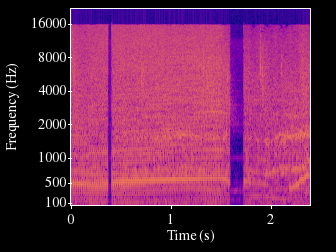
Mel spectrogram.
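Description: Tires squealing from a drifting car in the racing video game Forza 5, a loud, sustained whine with engine drone underneath, briefly cut out near the end before resuming.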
